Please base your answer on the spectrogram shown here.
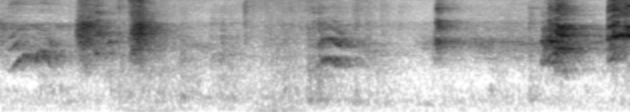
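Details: Tame baby cockatiel giving a few short, raspy, broadband bursts, some with a brief tonal edge, spaced unevenly across a few seconds in a quiet room.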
